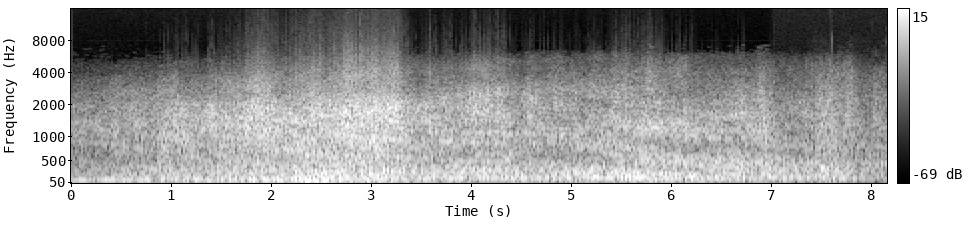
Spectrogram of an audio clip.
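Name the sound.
airplane engine roaring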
